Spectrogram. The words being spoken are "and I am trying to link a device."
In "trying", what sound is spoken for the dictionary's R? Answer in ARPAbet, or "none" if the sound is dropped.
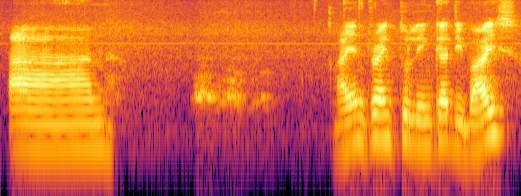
R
